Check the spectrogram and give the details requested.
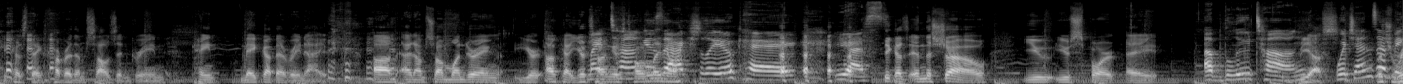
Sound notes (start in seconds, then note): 7.6 laughing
